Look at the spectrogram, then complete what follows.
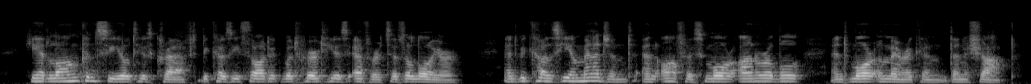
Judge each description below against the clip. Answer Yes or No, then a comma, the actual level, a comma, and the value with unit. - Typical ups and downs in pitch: No, narrow, 2.3 semitones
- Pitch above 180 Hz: No, low, 130 Hz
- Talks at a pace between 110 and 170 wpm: No, average, 180 wpm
